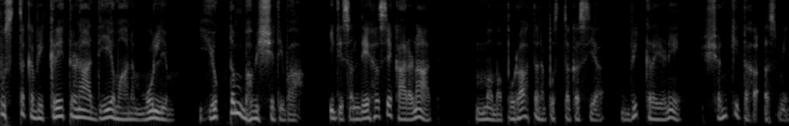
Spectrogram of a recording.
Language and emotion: Sanskrit, fearful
